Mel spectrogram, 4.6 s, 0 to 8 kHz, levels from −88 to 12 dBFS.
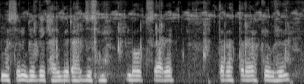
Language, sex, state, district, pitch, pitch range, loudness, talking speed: Hindi, male, Jharkhand, Palamu, 155 Hz, 150-155 Hz, -13 LUFS, 170 wpm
